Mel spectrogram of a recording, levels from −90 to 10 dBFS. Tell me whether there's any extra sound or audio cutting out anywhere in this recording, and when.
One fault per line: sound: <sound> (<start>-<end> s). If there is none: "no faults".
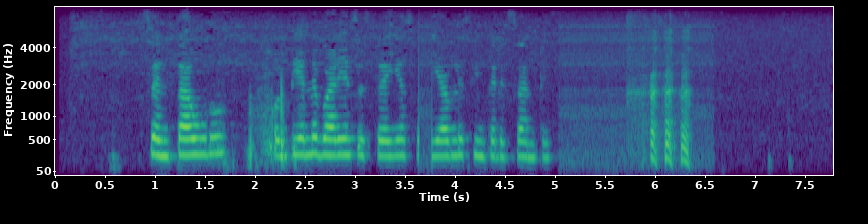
sound: dropout (3.6-3.8 s)
sound: laugh (5.7-6.4 s)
